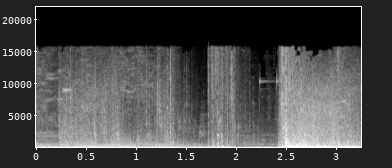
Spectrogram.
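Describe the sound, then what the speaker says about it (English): Chain gun fire in Batman: Arkham Knight, a fast, dense stream of rapid shots with mechanical rattle, swelling into a heavier burst near the end. "The chain gun's not powerful enough."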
